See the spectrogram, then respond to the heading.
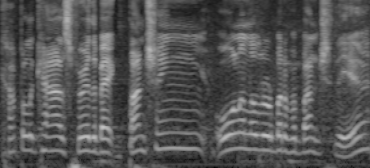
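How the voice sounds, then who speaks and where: A man speaks in a New Zealand accent at a high pitch. Noticeable background noise runs under his voice. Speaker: sim racing commentator. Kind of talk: live commentary. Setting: simulator store, live stream.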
